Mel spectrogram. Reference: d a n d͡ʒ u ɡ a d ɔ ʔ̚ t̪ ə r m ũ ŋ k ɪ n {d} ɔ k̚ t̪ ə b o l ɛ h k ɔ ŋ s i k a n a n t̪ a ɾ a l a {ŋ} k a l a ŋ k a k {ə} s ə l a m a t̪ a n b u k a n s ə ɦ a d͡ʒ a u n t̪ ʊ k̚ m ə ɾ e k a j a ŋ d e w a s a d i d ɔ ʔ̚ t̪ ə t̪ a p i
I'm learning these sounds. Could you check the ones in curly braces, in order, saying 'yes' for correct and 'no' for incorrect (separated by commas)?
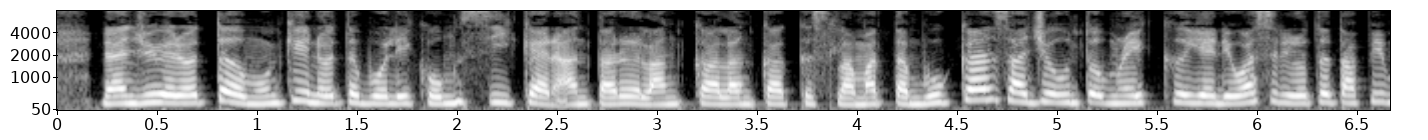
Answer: yes, yes, yes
